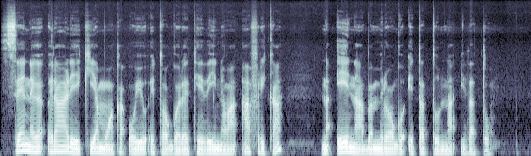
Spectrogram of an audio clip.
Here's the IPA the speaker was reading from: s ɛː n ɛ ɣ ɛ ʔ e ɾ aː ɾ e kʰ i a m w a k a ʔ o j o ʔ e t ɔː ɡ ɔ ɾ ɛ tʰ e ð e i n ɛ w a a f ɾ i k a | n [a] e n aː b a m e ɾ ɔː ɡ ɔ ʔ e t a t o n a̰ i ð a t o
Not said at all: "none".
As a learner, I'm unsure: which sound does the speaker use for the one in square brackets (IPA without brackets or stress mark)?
a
